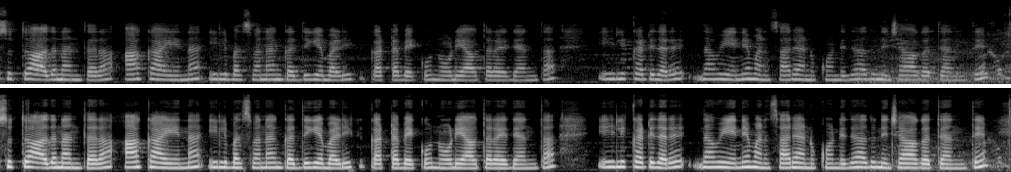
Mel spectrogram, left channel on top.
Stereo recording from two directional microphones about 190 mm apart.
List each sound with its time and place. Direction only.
0.0 s a woman's voice: 40° right (ahead or behind)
